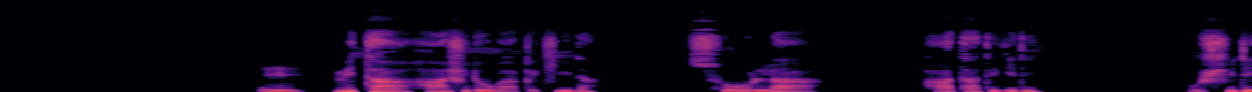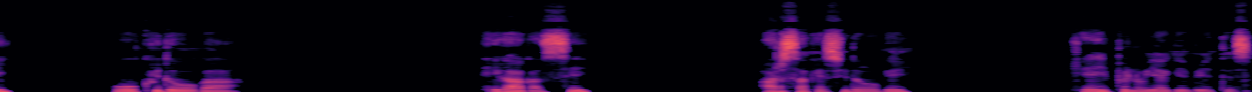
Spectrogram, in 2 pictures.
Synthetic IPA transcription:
ʔeː | mɪt̪ːaːhaːʃɪd̪o̞ːɡaːpːɛkʰiːd̪ɐ | suːlːaː | haːt̪aːt̪ɪɡɪd̪ɪ | ʊʃːɪd̪ɪ | uːkʰːɪd̪o̞ːɡaː | hɛɡaːkʼɐsːɪ | ʔɐɾsɐkɛsːɪd̪o̞ːɡe̞ː | kʰe̞ːhɪpːɛlɔʔɪjaːɡe̞ːbe̞ːt̪ːeːs

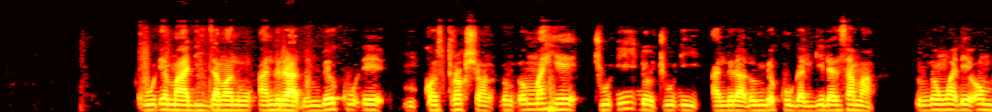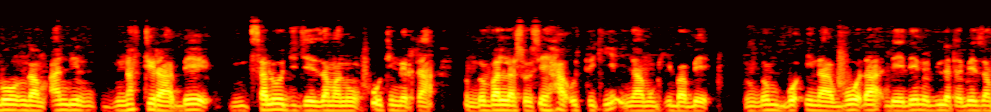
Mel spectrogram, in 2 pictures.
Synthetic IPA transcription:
kuːɗɛmadizamanuʔandiɾaɗumbɛkuːɗɛ | kɔnstɾuksɔnɗumɗɔnmahɛt͡ʃuːɗiɗɔt͡ʃuːɗiʔandiɾaɗumbɛkuɡalɡidansama | ɗumɗɔnwaɗɛɔnbɔŋɡamandinaftiɾabɛ | salod͡ʒid͡ʒɛzamanuhotiniɾta | ɗumɗɔvalːasɔsɛɦaʔustikiɲamuɡibabɛ | ɗumɗɔnboɗinavɔɗa̰dɛdɛnɔdilːatabɛza

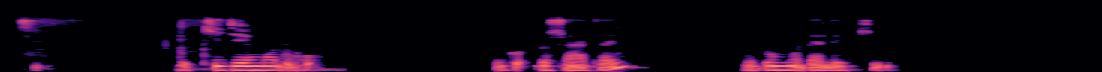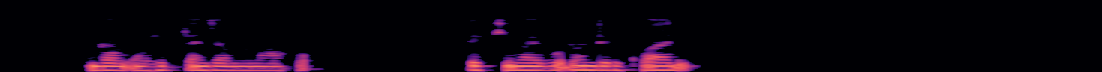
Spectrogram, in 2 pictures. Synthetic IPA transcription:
lekːid͡ʒɛjmɔɗubɔ | ɛɡɔɗːɔsa̰taj | bɔɗɔmːɔɗa̰lekʰːi | ŋɡamʔɔɦitːaɲd͡ʒamwakɔ̰ | lekʰːimajbɔɗɔndɛɾkwaːlḭ

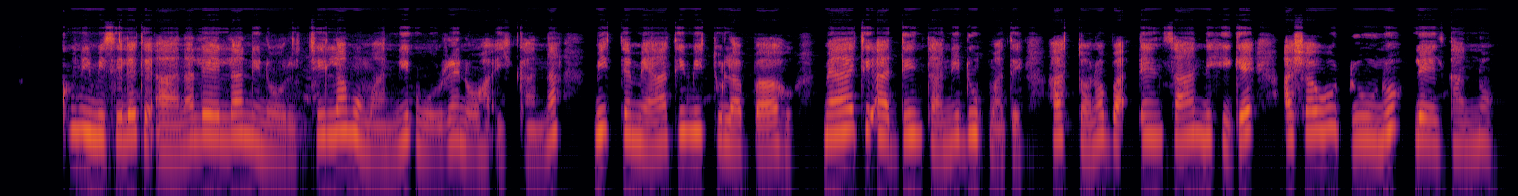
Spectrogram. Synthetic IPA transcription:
kʊnɪmɪsɪlɛt̪ɛʔaːnɐle̞ːlːɐnːɪnoːɾɪt͡ʃːɪlɐmʊmɐnːɪʔuːrːɛnoːhɐ̰ʔɪkːɐnːɐ | mɪt̪ːɛmɛjaːt̪ɪmɪt̪ːʊlɐbːaːɦʊ | mɛaːɛt̪ɪʔɐd̪ːɪnt̪ɐnːɪd̪ʊmːɐt̪ɛhɐt̪ːɔnɔbɐɗːɛnsaːnːɪhɪɡɛɐʃɐwʊd̪̥uːnɔle̞ːlt̪ɐnːɔ

